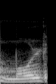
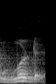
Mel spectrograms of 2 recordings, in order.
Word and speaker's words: mould: जो होते हैं वो मोल्ड का प्रयोग करते हैं, नरम मिट्टी का यूज़ करते हैं, हम उसको मोल्ड कहते हैं। इसको उच्चारण में मुल्ड नहीं पढ़ते या मुड नहीं पढ़ते हैं।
